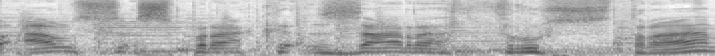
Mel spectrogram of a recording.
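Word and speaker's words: Also sprach Zarathustra: La versione fantastica di Diodato, Aus Sprach Zarathustra, non so com'era la mia pronuncia, Luca, va bene? – Buona.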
